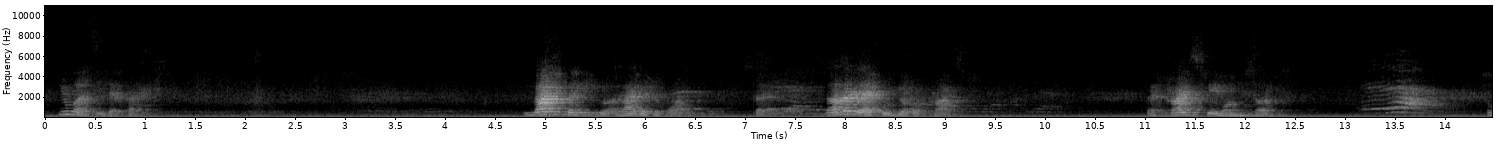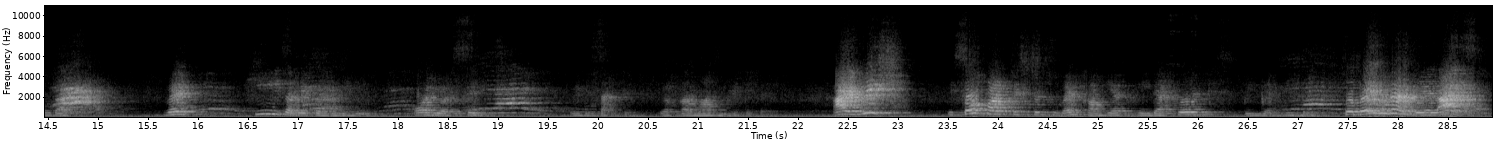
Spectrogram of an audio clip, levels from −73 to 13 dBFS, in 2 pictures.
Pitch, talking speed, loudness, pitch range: 210 Hz, 135 wpm, -22 LUFS, 185-290 Hz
